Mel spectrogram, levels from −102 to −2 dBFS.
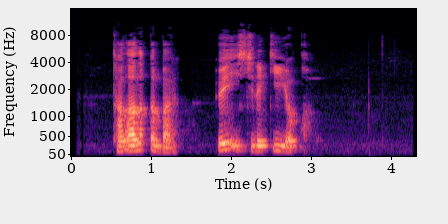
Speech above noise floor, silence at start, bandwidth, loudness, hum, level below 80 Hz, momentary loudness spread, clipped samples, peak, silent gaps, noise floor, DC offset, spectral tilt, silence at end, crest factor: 47 dB; 0.55 s; 8.8 kHz; -23 LUFS; none; -76 dBFS; 12 LU; under 0.1%; -4 dBFS; none; -69 dBFS; under 0.1%; -5 dB/octave; 1.35 s; 22 dB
